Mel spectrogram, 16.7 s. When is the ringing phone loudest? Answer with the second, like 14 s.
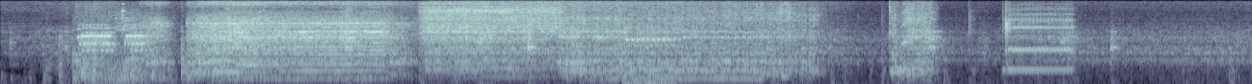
1 s.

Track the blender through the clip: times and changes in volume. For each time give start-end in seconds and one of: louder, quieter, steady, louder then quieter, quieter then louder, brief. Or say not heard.
1.9-13.0 quieter.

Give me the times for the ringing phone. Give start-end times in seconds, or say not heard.
0.9-2.0, 8.2-9.1, 13.3-14.3.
